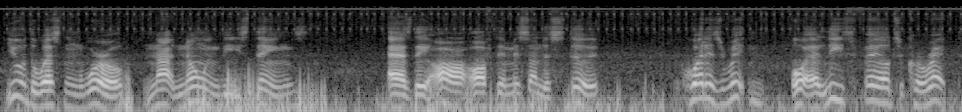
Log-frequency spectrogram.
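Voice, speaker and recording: A man reading the part of a kindly, earnest Syrian guest in a storybook, explaining things gently. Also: on the high side, measured pace, background noise, pitched above the performer's own voice, close to an everyday voice.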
